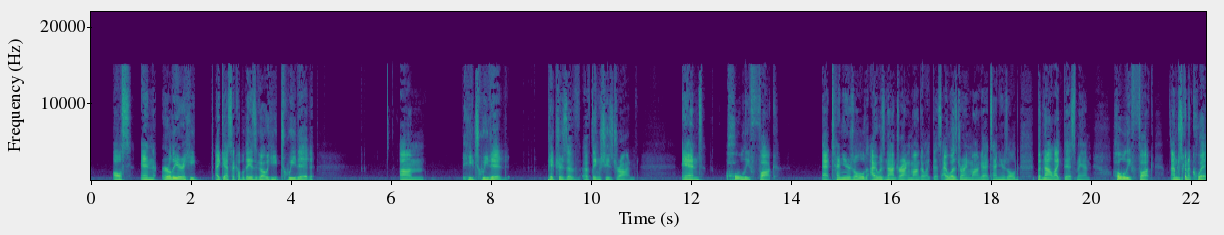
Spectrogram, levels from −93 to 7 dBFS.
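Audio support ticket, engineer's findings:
Skip ahead, 0.65 s: likely jitter buffer overflow discarded roughly 0.7 s of queued speech; playback jumps forward with no gap, the two sides joined almost directly.

Jitter buffer speed-up, 0.85–2.57 s and 2.97–3.24 s: buffer draining excess delay by cutting pitch periods; speech runs 110–111% fast at unchanged pitch, hurried just before "ago he tweeted".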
